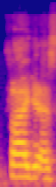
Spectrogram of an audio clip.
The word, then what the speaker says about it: Figes: Figes. Thank you. I never know how to pronounce it.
